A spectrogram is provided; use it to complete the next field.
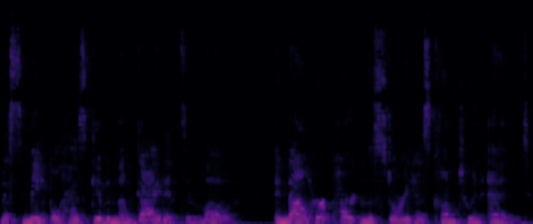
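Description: With lively intonation, a woman speaks at a moderate pace in a fairly high pitch and a slightly mellow tone.

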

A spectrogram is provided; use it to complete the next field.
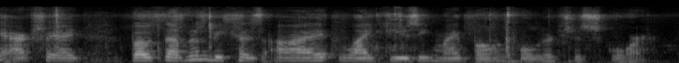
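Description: A woman with a warm tone speaks at a moderate pace against noticeable background noise. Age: 60s. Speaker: craft video creator. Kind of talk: tutorial. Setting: livestream. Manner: warm and chatty. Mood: friendly, relaxed.

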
